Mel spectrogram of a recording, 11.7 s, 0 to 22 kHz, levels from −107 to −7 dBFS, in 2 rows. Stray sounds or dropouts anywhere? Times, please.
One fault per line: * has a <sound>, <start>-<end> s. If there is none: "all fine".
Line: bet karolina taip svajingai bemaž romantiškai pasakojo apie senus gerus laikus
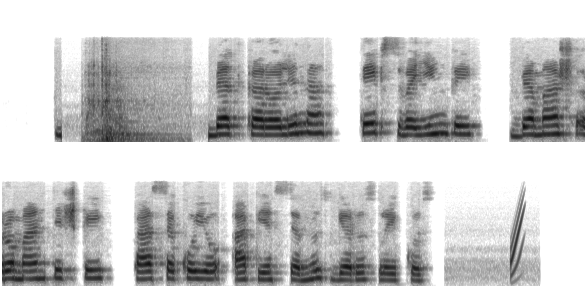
* has a thud, 0.8-1.9 s
* has a chirp, 10.9-11.1 s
